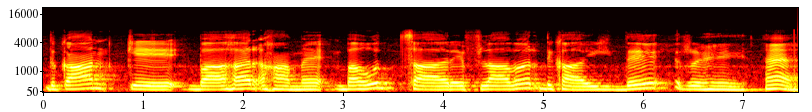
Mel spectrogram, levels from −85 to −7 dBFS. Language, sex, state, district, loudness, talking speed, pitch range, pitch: Hindi, male, Punjab, Fazilka, -14 LUFS, 85 wpm, 155-185 Hz, 165 Hz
